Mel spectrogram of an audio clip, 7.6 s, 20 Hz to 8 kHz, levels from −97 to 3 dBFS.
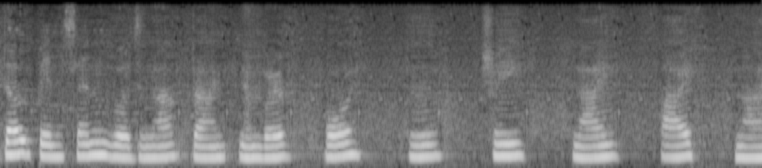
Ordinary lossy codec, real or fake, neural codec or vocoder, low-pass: none; fake; codec, 16 kHz, 1.1 kbps, Voila-Tokenizer; 7.2 kHz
